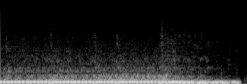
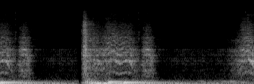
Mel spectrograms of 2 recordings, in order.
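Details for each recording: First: Nissan 300ZX with 1990 engine, after fitting replacement MAF, still cold (owner says valves need heat to seal): steady drone, smooth rev and clean return; revs smoother, no longer hesitant; normal revving. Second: Nissan 300ZX with engine just swapped in, first start after about 10 years unused, open downpipe with no exhaust: cranks, catches, loud uneven stumbling idle; misfire, owner suspects old bad gas.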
